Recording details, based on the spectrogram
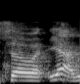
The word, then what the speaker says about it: Jira: I don't know if you've heard of it, but I also think I might be pronouncing it wrong. It might be Jira. – Yeah, it's Jira.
